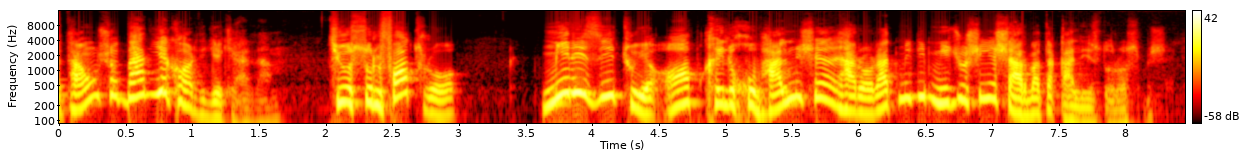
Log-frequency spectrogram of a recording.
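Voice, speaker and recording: A man in his fifties giving a public science talk, an animated storyteller who mixes ideas with a personal anecdote and often corrects himself. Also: sits high. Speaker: lecturer.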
